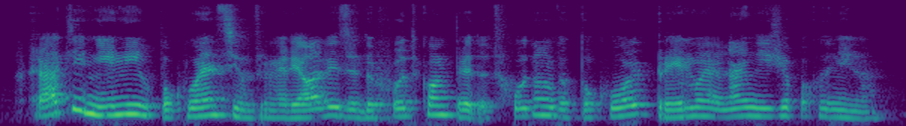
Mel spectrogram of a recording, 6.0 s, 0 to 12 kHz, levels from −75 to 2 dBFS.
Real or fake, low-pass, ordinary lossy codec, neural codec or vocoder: fake; 10.8 kHz; none; codec, 44.1 kHz, 2.6 kbps, DAC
